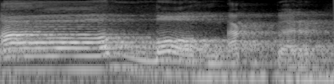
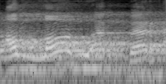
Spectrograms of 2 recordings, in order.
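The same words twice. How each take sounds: First: The first vowel is drawn out long. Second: The first vowel is said short. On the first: It asks whether God is really the greatest. The speaker calls it wrong. "A-nya dibaca panjang, itu ada huruf istifham di situ" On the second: It states that God is the greatest. The speaker calls it right. "Kalau Allahu Akbar artinya Allah yang maha besar"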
